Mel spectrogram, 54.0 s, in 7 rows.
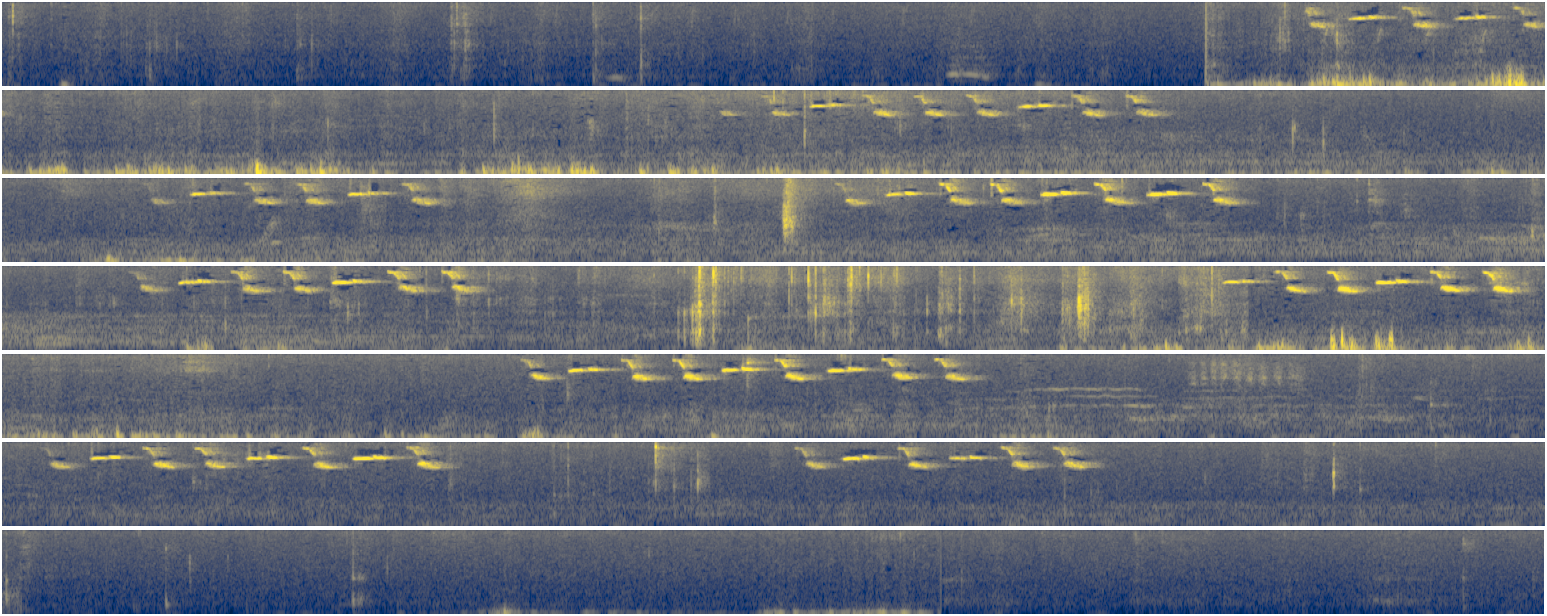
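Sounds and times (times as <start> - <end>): small bird chirping: 6.5 - 7.8, 11.2 - 13.6, 19.6 - 21.8, 23.8 - 25.6, 38.8 - 40.9, 42.6 - 44.1
small songbird singing: 6.5 - 8.0, 11.2 - 13.6, 16.1 - 17.7, 19.6 - 21.8, 23.8 - 25.6, 29.2 - 30.9, 33.4 - 37.5, 38.8 - 40.9, 42.5 - 44.1.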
